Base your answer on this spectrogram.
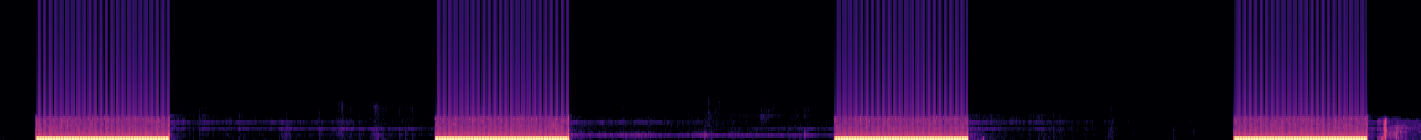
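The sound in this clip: A Skype call's connecting tone sounds as four steady, even beeps, each about two seconds long and separated by roughly four seconds of silence, with no talk.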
